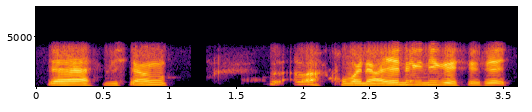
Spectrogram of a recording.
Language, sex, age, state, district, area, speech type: Bodo, male, 60+, Assam, Chirang, rural, conversation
